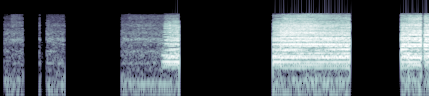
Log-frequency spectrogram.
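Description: Freight locomotive air horn sounding for the grade crossing as the train approaches. A short blast that cuts off abruptly is followed about a second later by a longer, louder blast.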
